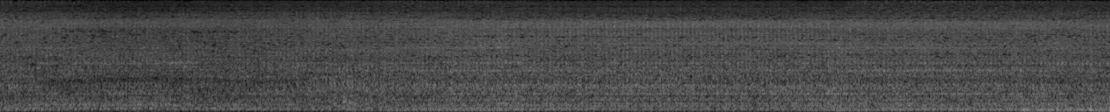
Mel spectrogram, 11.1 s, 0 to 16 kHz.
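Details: BMW E90, N46B20 2.0 petrol, automatic, idling in Drive; earlier squeak came from under car near gearbox, which has leaking pan: steady, smooth hum, no squeak or knock from underneath; sound gone, healthy.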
